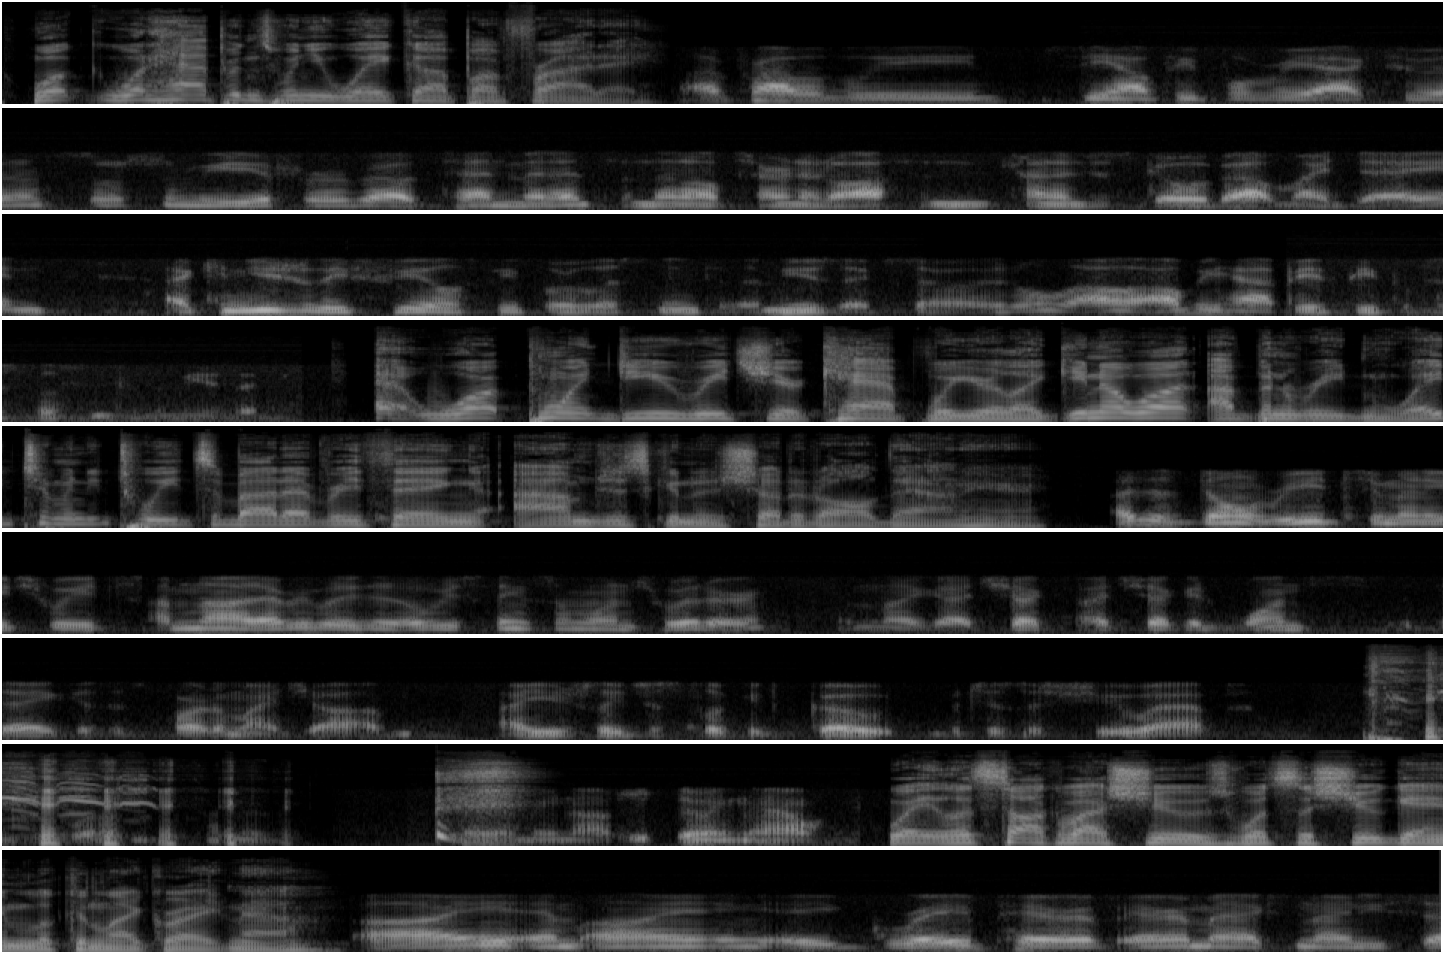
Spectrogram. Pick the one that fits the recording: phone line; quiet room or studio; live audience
phone line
